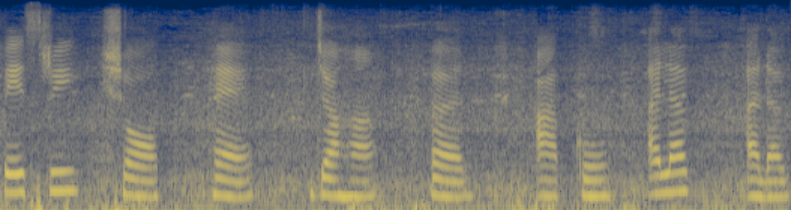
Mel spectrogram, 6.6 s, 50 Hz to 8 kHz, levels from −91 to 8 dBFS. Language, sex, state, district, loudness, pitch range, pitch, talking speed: Hindi, female, Chandigarh, Chandigarh, -16 LUFS, 180-215 Hz, 190 Hz, 75 wpm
